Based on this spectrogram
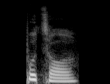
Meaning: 1. to clean, polish 2. to peel (to remove skin) 3. to clear off
- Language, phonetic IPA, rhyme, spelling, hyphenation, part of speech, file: Hungarian, [ˈput͡sol], -ol, pucol, pu‧col, verb, Hu-pucol.ogg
